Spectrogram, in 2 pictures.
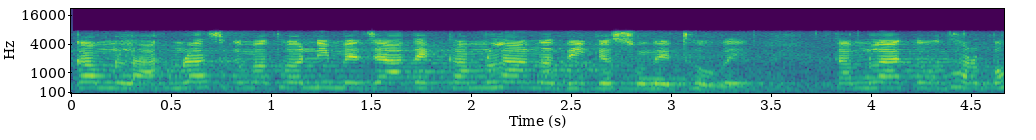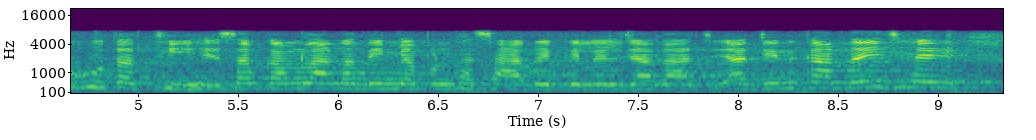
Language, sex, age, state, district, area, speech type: Maithili, female, 60+, Bihar, Supaul, urban, spontaneous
